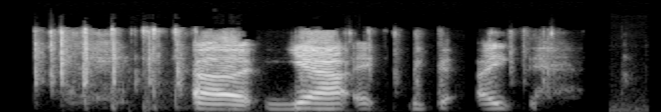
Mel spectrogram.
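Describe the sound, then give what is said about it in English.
Quick bursts of crisp computer keyboard typing, irregular clicks clustering in short runs, with a couple of brief voiced sounds cutting in between the keystrokes. “Sorry for the typing.”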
